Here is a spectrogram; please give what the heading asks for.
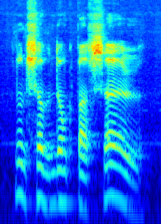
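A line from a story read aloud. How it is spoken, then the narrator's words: Shivering murmur. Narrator (French): murmura-t-elle avec un frisson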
